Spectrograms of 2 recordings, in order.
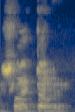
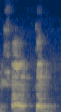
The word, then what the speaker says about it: Slater: bacanya Slater. Oh ya, Slater ya, bukan Salter.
